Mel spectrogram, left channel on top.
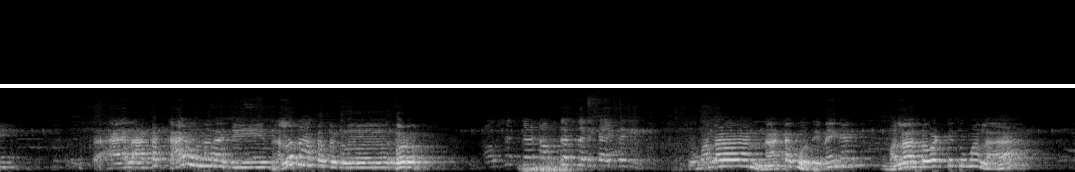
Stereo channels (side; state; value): left; silent; digital silence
